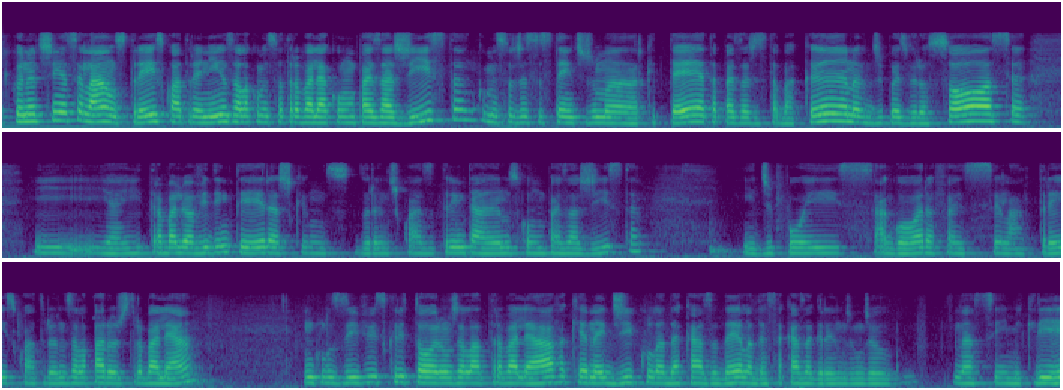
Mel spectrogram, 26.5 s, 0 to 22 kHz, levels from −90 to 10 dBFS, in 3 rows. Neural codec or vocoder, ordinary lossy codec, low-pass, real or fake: none; none; none; real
